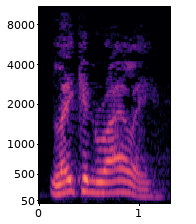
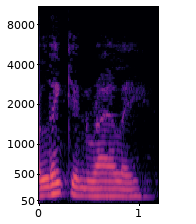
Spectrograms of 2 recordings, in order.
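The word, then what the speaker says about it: Laken Riley: the Biden migrant crime Lake and Riley and you know uh Biden was unable to pronounce her name called called her Lincoln Riley and this was right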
